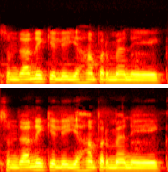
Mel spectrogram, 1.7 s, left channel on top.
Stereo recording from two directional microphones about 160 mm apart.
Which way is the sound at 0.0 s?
45° right (ahead or behind).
